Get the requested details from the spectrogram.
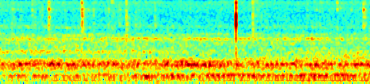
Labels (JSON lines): {"label": "anthrophony, boat engine", "recorder": "HydroMoth"}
